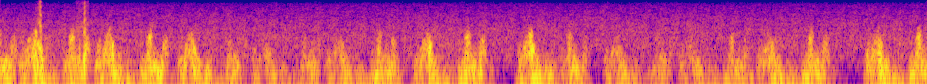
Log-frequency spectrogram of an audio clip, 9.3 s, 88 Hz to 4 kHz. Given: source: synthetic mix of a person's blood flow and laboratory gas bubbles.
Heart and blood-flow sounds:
Doppler ultrasound of blood flow; precordium
0.33-0.48 s: bubbles
0.76-0.91 s: bubbles
From the record:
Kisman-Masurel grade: 213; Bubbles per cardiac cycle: several, 3 to 8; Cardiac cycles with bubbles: 1 to 10%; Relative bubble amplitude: loud (0.450 to 0.775); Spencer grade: 1 (occasional bubble signal discernible with the cardiac motion signal, with majority of cardiac periods free of bubbles); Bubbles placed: only in the low amplitude regions of the cardiac cycle

